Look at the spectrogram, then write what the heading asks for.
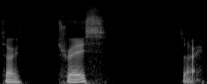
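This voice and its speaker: A man's voice: slow, dry recording. A man hosting a live fan news stream, reading news and adding rambling, self-correcting asides to his viewers. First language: not Spanish. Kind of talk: casual live news chat.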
